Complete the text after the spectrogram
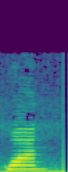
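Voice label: "guan", Mandarin Chinese, neutral tone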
